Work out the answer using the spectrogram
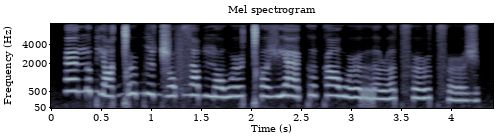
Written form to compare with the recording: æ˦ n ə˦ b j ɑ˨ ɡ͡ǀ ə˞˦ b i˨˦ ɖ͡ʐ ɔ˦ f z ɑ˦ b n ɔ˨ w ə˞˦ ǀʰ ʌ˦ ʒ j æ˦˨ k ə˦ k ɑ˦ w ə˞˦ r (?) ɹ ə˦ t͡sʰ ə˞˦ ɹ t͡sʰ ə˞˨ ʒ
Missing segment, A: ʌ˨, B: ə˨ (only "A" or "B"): B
